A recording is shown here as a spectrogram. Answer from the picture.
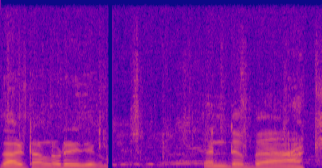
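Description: A man's voice talking to the camera in two short phrases with a brief pause between them.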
